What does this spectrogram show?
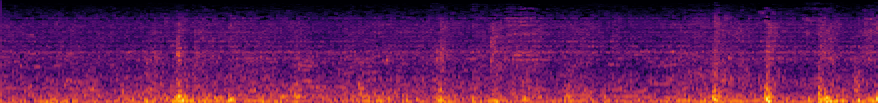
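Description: Passenger coaches of an express train rolling by, a steady rumble with irregular clacks as the wheels cross rail joints.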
